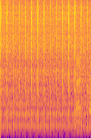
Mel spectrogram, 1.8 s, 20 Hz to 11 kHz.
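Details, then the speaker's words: Inverted hit-and-miss engine on compressed air, dump-valve intake, running straight four-stroke wide open at about 100 psi: quick, even exhaust puffs about eight a second, no misses or hiss; normal running. "wide open on about 100 lb pressure of air slow it down a little bit"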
